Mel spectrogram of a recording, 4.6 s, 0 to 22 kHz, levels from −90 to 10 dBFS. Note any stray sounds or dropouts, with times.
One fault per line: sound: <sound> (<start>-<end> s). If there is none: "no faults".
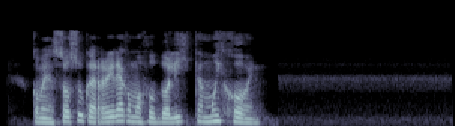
no faults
